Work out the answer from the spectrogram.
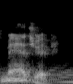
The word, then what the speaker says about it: Majic: So that's where I get into the the majority intelligence committee, Majic. It's pronounced magic, ironically, uh or not ironically.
